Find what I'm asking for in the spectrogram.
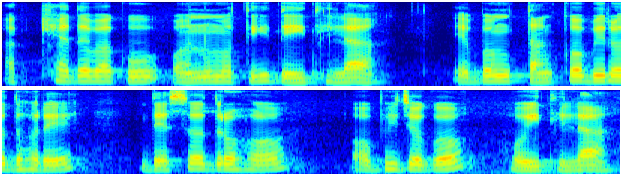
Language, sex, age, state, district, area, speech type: Odia, female, 60+, Odisha, Kandhamal, rural, read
